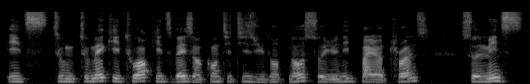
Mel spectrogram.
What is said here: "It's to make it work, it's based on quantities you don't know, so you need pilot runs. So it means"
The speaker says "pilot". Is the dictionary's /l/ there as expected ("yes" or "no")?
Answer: no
